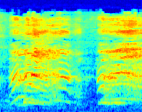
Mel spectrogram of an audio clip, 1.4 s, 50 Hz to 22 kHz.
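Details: Newborn boy, born about a month early and weighing about 3300 g, crying just after birth: two short, loud, high-pitched cries, clear and strong; a normal healthy newborn cry.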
